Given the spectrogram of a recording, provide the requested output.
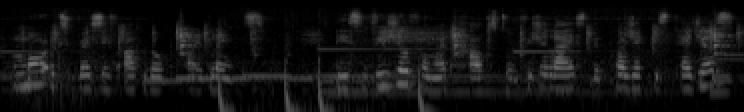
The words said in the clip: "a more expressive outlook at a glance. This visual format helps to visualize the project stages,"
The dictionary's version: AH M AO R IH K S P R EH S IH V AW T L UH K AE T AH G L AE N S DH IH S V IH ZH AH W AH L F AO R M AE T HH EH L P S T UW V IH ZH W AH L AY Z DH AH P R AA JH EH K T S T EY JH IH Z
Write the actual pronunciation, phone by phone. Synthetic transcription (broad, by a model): M AO R IH K S P R EH S IH V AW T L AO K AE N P L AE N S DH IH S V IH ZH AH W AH L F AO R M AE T HH EH L P S T UW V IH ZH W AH L AY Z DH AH P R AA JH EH K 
